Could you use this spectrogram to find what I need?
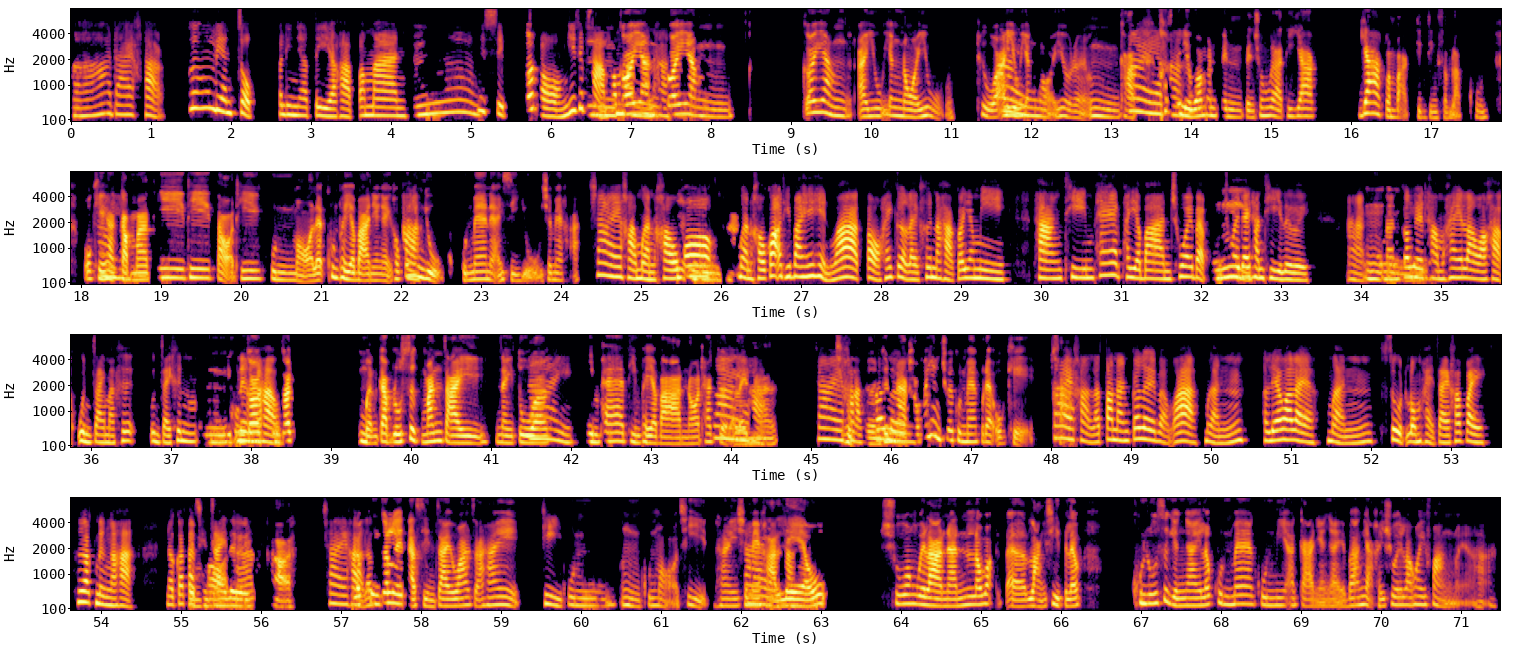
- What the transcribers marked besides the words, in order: none
- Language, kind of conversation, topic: Thai, podcast, เล่าช่วงเวลาที่คุณต้องตัดสินใจยากที่สุดในชีวิตให้ฟังได้ไหม?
